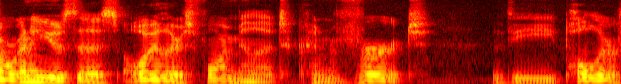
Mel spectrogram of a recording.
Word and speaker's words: Euler: this is called ul's formula it's also it's pronounced Oilers formula but most people pronounce it uler for some reason um and it uses a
